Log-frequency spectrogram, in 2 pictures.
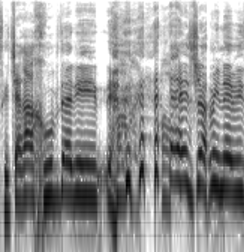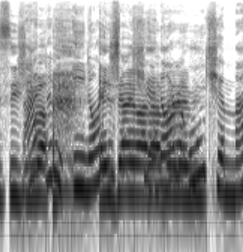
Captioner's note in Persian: خنده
